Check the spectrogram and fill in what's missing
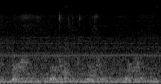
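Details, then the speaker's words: Fetal heartbeat on ultrasound Doppler, baby boy due September 17, 2013, recorded April 25, 2013: rapid, regular whooshing pulses at 159 beats per minute, judged normal. "do you hear the heartbeat do you 159 beats per minute it's normal"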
